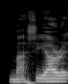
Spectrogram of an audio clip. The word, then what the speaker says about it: Mashiara: Mashiara is correct. And the fact that Greg doesn't know how that's pronounced means that he doesn't listen to the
